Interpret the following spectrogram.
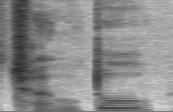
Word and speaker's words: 成都: So when it's in the name of the city, it's 成都, and when it's used as an adverb, it's 都.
